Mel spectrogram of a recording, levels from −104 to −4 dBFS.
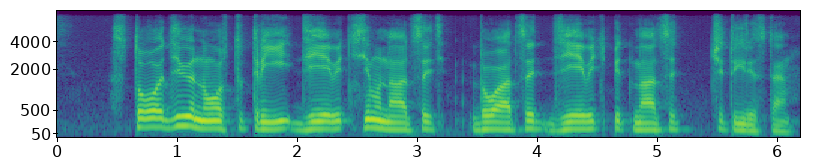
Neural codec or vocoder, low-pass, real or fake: codec, 16 kHz, 4 kbps, X-Codec, HuBERT features, trained on LibriSpeech; 7.2 kHz; fake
